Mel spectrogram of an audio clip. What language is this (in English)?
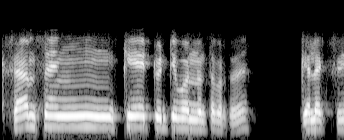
Kannada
